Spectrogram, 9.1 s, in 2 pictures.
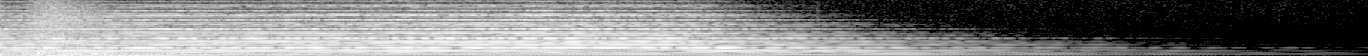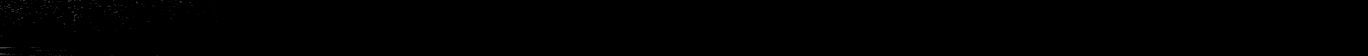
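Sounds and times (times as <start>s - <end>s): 
orchestral fanfare: 0.0s - 4.4s.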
